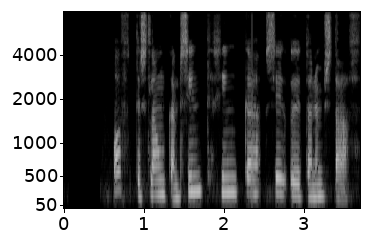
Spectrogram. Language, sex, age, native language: Icelandic, female, 30-39, Icelandic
